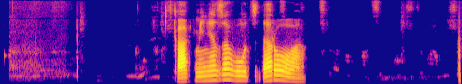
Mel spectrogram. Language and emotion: Russian, positive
